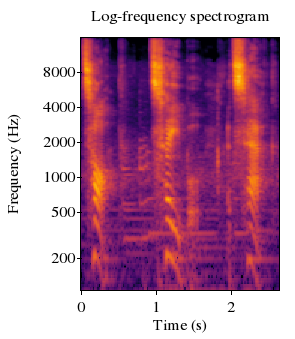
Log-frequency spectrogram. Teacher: So true T is when we hear an aspirated T sound, like in words top, table, attack, etc.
